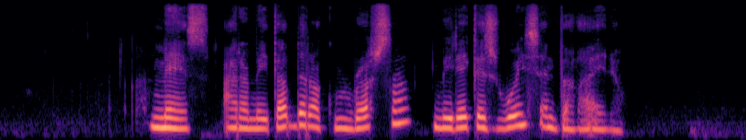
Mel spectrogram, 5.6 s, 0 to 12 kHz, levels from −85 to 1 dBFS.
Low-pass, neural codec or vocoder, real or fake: 10.8 kHz; codec, 24 kHz, 0.9 kbps, WavTokenizer, small release; fake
